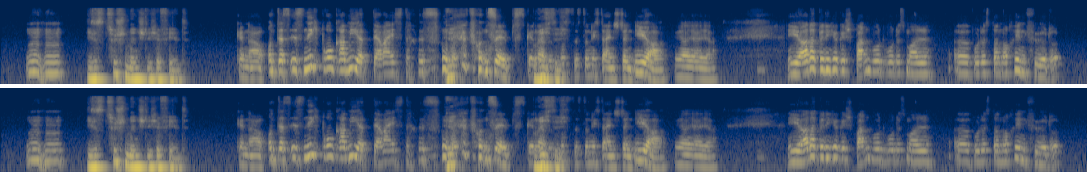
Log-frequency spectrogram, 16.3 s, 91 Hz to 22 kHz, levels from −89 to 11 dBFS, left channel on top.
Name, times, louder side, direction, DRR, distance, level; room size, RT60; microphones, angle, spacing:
voice 1, 0.4-0.9 3.6-8.5 8.8-10.7 11.2-11.5 11.8-14.0 14.3-15.9, left 5 dB, 75° left, 0.6 m, -24 dB
voice 2, 1.3-2.8 6.7-6.9 8.0-8.5, right 1 dB, 5° left, 0.3 m, -19 dB
2.6 x 2.0 x 2.8 m
head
